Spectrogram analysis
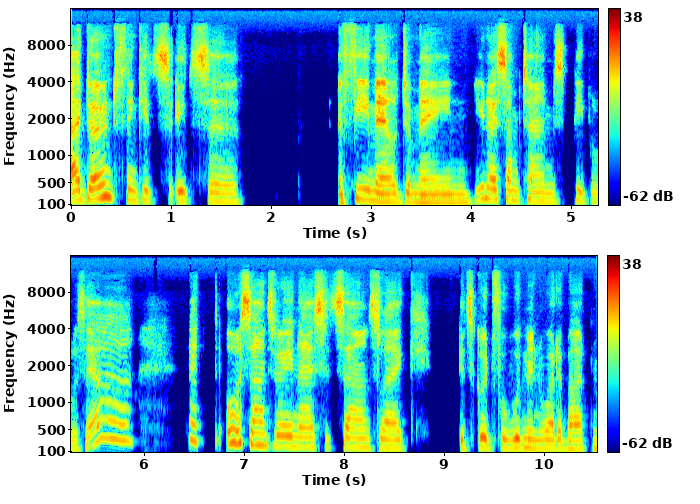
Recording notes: This episode is a recording of a webinar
